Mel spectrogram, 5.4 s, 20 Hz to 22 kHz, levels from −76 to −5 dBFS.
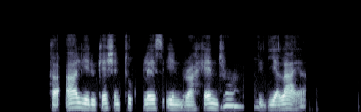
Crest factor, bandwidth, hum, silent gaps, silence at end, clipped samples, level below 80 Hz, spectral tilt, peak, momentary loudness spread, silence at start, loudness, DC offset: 18 dB; 7.4 kHz; none; 0.92-0.96 s, 1.81-1.87 s, 2.04-2.13 s, 3.67-3.79 s; 0.85 s; under 0.1%; -62 dBFS; -6 dB/octave; -2 dBFS; 13 LU; 0.75 s; -19 LUFS; under 0.1%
